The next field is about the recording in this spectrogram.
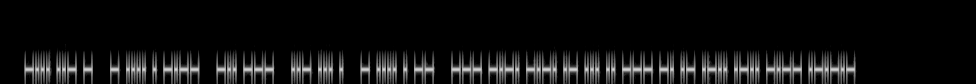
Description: Morse code, heard as a keyed tone, about 44 wpm, 700 Hz. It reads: BUT THEY DO USE THEM OCCASIONALLY.
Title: Sentences from Top 1300 Words 45wpm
